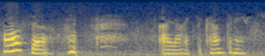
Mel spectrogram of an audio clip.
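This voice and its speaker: A woman's voice: mid-range voice, animated, a little slow, close to an everyday voice. A woman in an old radio drama playing a sly teenage psychic girl, on a muffled, noisy recording. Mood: sly, teasing.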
